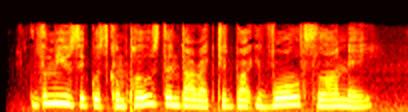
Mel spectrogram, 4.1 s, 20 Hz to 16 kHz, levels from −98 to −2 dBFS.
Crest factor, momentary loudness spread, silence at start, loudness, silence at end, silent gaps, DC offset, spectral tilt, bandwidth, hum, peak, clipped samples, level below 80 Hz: 12 dB; 7 LU; 0.3 s; -15 LUFS; 0.35 s; none; under 0.1%; -6 dB/octave; 8 kHz; none; -2 dBFS; under 0.1%; -50 dBFS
